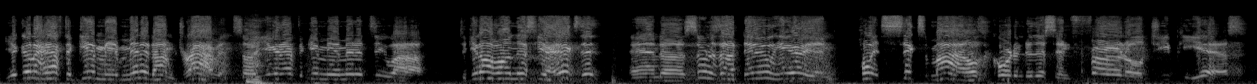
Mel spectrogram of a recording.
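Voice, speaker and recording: Folksy hellfire preacher, acted out by a man, grandiose and grumbling, strikingly high pitch, crowd din. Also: lively intonation, brisk, rough recording. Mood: put-upon. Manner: grandiose old-fashioned phrasing, theatrical. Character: folksy fire-and-brimstone Southern preacher man, grumbling at modern gadgets.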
